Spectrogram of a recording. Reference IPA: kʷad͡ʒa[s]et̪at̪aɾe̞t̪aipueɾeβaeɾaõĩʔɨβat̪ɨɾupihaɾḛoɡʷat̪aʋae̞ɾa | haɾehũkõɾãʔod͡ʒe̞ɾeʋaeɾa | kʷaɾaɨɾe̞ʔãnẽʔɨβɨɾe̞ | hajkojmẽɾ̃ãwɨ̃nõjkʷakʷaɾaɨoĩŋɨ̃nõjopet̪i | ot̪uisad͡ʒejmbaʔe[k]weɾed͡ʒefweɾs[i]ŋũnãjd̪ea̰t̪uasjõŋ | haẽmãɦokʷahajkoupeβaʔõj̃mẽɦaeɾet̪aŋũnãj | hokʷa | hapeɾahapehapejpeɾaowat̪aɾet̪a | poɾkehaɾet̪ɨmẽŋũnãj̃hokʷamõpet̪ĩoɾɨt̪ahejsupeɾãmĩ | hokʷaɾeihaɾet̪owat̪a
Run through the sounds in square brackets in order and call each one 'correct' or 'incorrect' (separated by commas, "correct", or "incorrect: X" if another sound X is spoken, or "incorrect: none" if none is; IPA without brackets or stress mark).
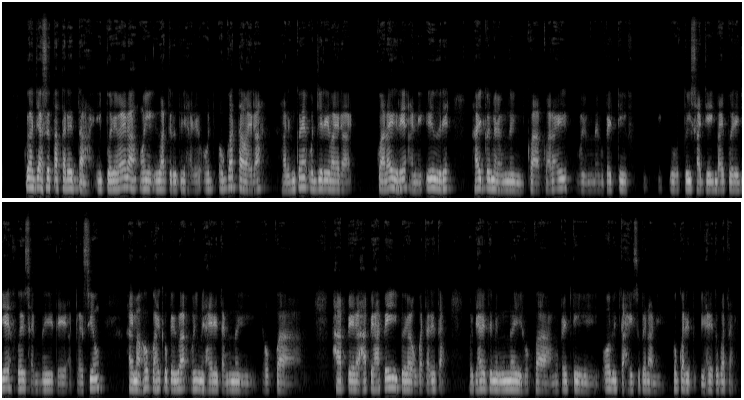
correct, incorrect: p, incorrect: a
